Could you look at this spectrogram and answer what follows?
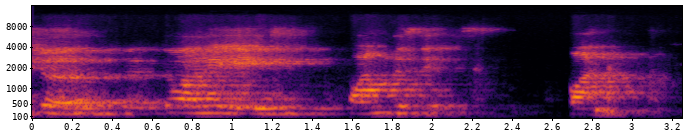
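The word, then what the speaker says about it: Pfund: Fund. P silent letter.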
